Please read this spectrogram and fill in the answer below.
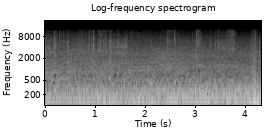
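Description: A car driving along a paved lane, heard from inside the cabin: a steady low rumble of engine and tyres.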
